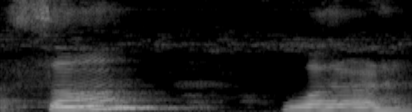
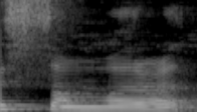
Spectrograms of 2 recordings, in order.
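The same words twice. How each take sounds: First: संवरण stretched very slowly, syllable by syllable; teacher drawing out संवरण; slow drawn-out word. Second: Said in the usual way. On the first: Shown as a demonstration. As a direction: draw out संवरण for the students. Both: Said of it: "संवरण ऐसे".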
